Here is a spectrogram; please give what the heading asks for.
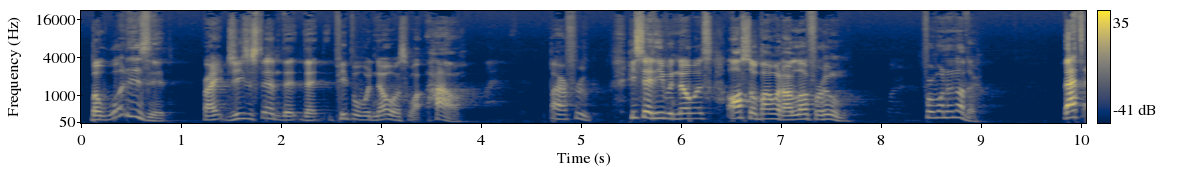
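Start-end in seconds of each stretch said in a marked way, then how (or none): none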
